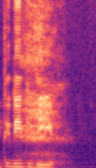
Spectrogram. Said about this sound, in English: Bless you. Sorry.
